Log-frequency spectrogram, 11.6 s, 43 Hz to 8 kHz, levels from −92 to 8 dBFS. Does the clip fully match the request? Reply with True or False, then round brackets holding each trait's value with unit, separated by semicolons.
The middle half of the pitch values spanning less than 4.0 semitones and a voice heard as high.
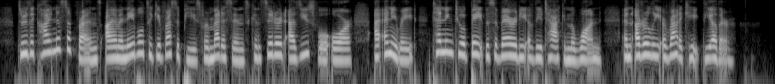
False (4.4 semitones; 230 Hz)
